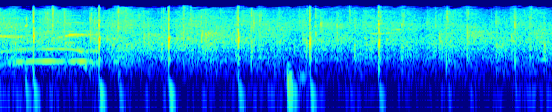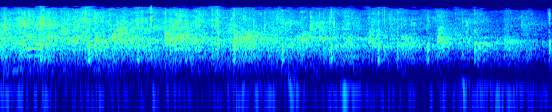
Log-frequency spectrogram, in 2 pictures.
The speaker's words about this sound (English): So with that said, I would like to welcome you all to join in an applaud for our amazing host for tonight,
